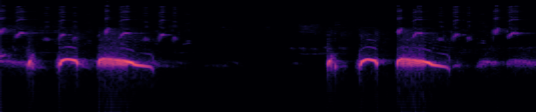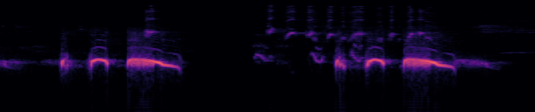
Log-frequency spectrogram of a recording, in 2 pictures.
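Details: Spotted dove song used as a lure call for bird trapping: phrases of short rising-falling coos ending in a longer drooping note, repeated about every three seconds, with faint high chirps from other small birds.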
